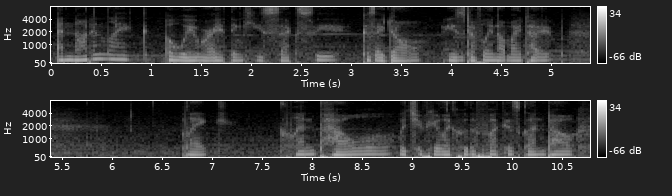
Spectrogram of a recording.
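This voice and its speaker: A woman hosting a livestream, chatting casually in a soft, breathy, whispery ASMR voice and rambling with dry humour. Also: low-pitched, fairly even intonation, normal speed, slight background noise. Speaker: livestream host. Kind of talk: casual ASMR stream chat.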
